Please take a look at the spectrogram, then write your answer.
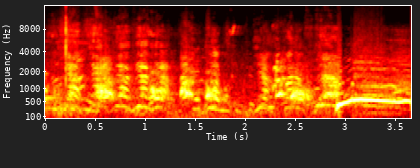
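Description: A dog barks in sharp bursts during an agility run at a dog sport competition, loud and close, mixed with crowd noise and voices throughout.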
